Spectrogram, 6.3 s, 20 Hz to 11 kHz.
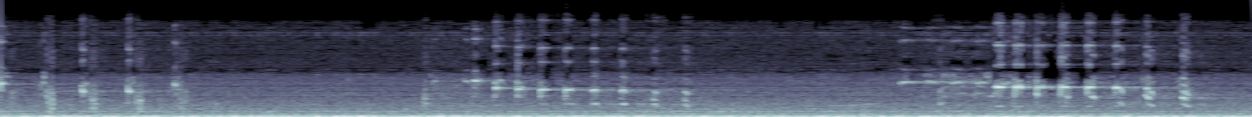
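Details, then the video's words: Bald eagles at a nest on Hornby Island, giving high, thin, rapid chattering trills in two bursts of repeated squeaky notes, over steady low wind rumble. "2 9 800 hearing trills; 801 more trills and both into the nest"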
